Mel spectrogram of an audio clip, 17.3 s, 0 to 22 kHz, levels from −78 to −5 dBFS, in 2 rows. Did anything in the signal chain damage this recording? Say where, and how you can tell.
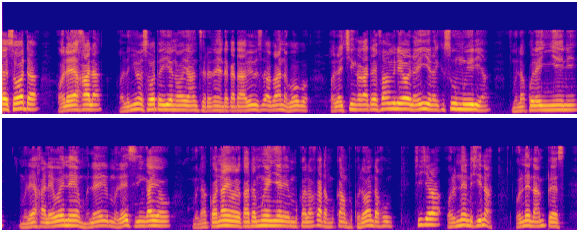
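No, none of the stages in the chain damaged this speech. It came through a Bluetooth mSBC headset link, which limits the band to about 8 kHz and adds a light grain on the louder passages, as that wideband headset codec does in normal operation.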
